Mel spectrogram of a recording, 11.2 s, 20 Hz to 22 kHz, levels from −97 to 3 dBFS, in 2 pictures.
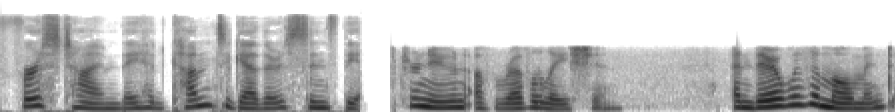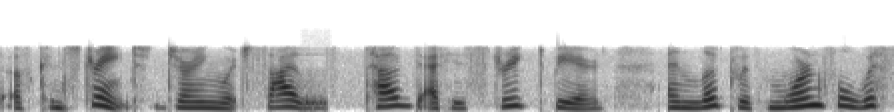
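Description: An input switch to a poorer device is the likely cause of the change at 2.24 s. After a 200 ms silence, the speech loses everything above 3.8 kHz, shifts level by a few decibels, and gains faint new background noise.

AAC frame loss with concealment hits at 3.34 to 3.39 s and 7.47 to 7.64 s. The decoder patched the gaps from earlier spectrum, giving a brief smeared patch, then a longer phasey, fading one.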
